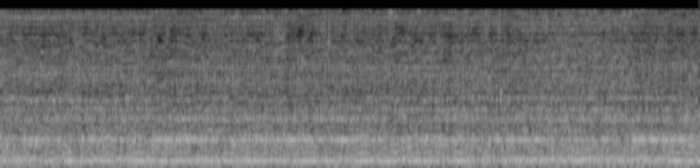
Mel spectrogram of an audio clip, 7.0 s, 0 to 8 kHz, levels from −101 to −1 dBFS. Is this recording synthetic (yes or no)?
yes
